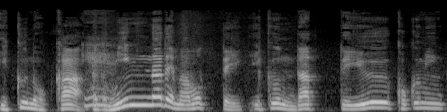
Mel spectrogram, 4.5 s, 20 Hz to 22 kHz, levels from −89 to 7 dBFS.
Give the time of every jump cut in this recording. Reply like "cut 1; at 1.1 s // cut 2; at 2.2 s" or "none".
cut 1; at 2.5 s

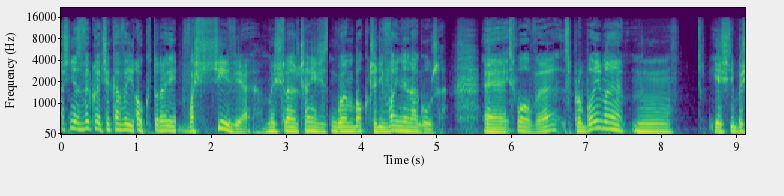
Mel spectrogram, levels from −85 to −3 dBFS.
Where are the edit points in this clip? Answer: cut 1; at 1.0 s // cut 2; at 1.5 s // cut 3; at 3.2 s // cut 4; at 3.5 s // cut 5; at 4.1 s // cut 6; at 6.0 s

